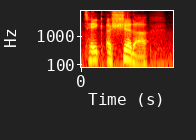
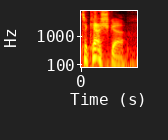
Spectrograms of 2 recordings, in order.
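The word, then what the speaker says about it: Takeshita: It's spelt take a shitta, but it's pronounced Takeshka.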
